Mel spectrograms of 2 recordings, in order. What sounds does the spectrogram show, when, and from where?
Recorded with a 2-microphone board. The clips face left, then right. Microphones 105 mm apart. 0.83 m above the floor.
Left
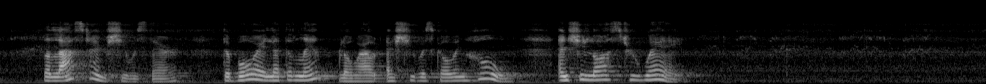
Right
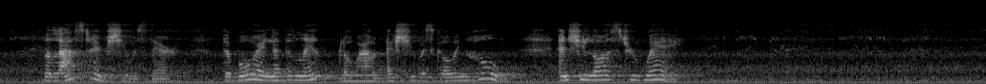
0.4 s a woman speaking: 35° left (ahead or behind), 0.6 m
